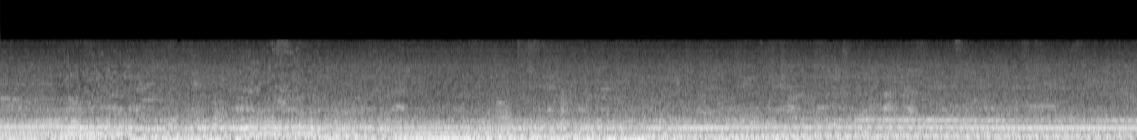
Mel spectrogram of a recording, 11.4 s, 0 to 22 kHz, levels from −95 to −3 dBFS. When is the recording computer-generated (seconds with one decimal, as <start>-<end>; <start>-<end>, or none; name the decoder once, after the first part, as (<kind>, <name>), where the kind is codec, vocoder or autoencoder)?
0.6-1.3 (vocoder, HiFi-GAN); 2.4-3.2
